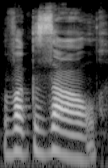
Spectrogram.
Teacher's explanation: So z forces k to become more like g.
